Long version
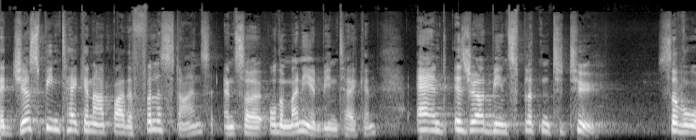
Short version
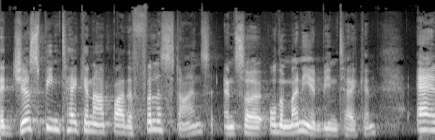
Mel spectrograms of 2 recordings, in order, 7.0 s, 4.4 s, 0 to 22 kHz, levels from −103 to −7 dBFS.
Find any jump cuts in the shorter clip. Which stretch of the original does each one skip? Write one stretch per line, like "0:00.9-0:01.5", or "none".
none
